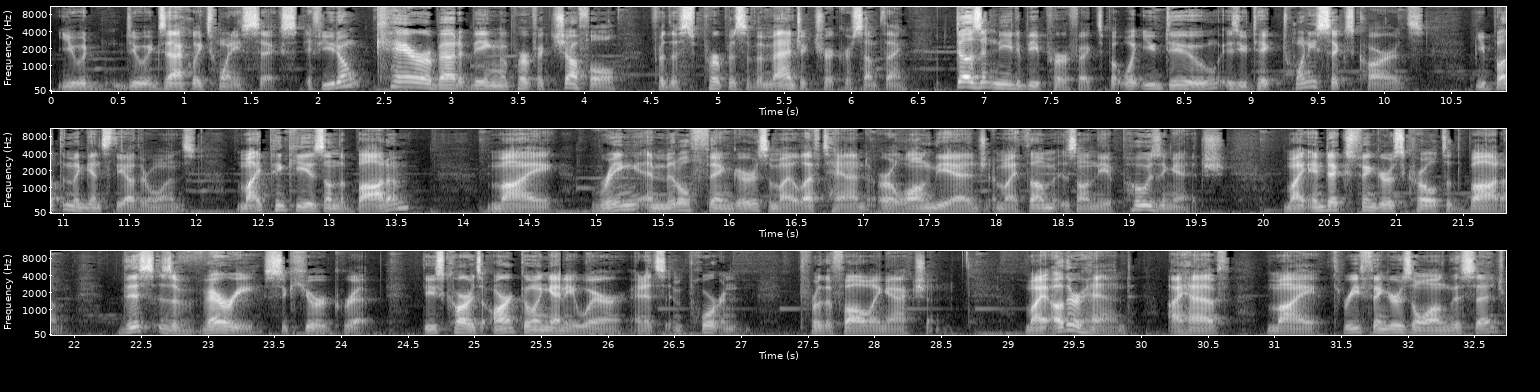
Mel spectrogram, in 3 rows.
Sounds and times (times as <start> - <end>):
Speech: 0.0 - 13.6, 14.2 - 28.6, 29.2 - 32.7
Music: 0.0 - 32.7.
